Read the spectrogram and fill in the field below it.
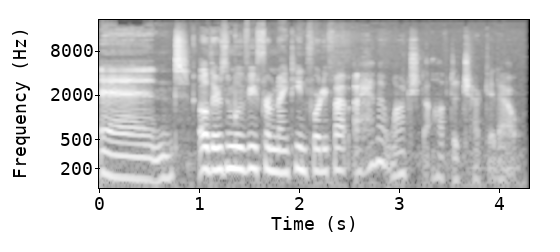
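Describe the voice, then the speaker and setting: A fast-talking woman with a lowish, slightly mellow voice hosts a book-reading livestream, chatting enthusiastically and reacting to viewer comments. A faint hiss or hum runs underneath.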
